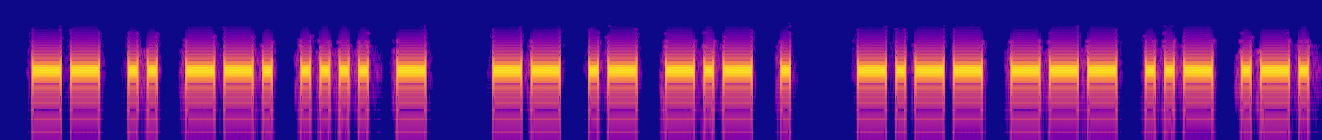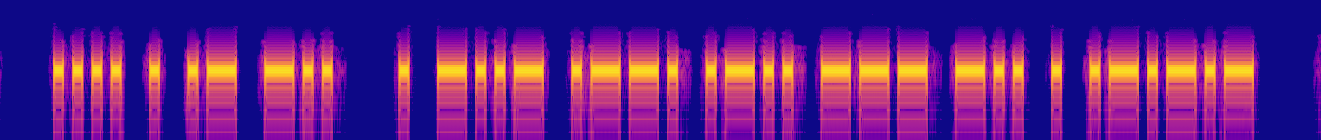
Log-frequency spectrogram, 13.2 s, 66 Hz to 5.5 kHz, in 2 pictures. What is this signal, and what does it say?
Morse code, heard as a keyed tone, about 25 wpm, 600 Hz. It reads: MIGHT MAKE YOUR HEAD EXPLODE.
